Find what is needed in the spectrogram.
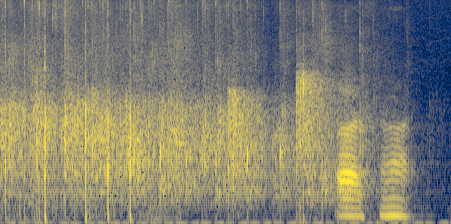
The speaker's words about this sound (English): Well done, guys. That's brilliant. Round of applause for many of us.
